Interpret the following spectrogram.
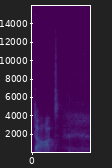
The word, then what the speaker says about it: dat: from the latin verb dot which means gives i know it's spelled d-a-t but it's pronounced dot so dot means gives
